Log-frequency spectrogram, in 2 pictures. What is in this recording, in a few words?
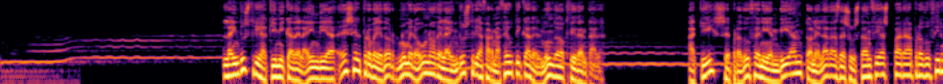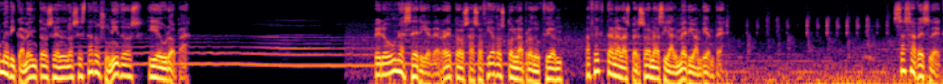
documentary Spanish Castilian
